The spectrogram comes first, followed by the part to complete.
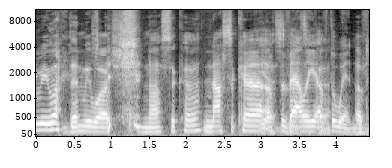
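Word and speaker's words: Nausicaä: was just like how the heck do you pronounce this but it's nausicaa yes from after watching the movie um another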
